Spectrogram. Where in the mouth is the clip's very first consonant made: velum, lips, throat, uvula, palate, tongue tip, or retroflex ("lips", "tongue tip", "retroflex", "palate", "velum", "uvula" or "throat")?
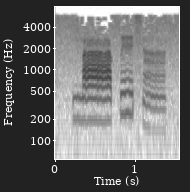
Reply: lips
